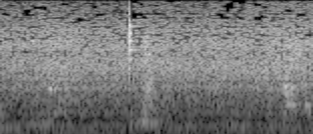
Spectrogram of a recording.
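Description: Beef, onion and instant noodles sizzling as they are stir-fried over high heat in a stainless steel pan, with a single sharp click of the chopsticks against the pan about a second in.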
